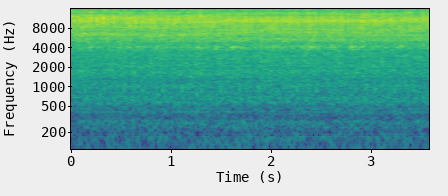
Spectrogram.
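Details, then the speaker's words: Chevrolet Trailblazer after repairs, AC on with compressor clutch engaged: even, steady idle holding without dip or stall; no longer dying at idle. "can. You can see the AC clutch is engaged. It's not dying no more."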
